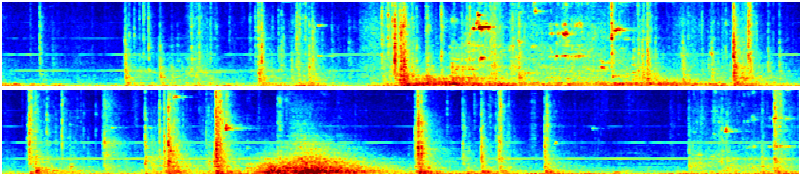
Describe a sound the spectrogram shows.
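A metal folding gate rattles and clatters as it slides shut.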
